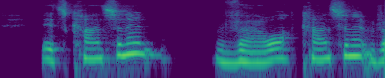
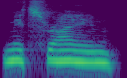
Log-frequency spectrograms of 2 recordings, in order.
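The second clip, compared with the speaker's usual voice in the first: ordinary talk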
